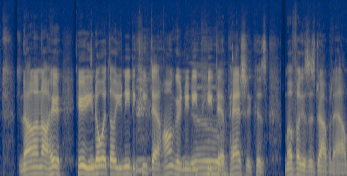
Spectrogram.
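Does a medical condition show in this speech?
No.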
